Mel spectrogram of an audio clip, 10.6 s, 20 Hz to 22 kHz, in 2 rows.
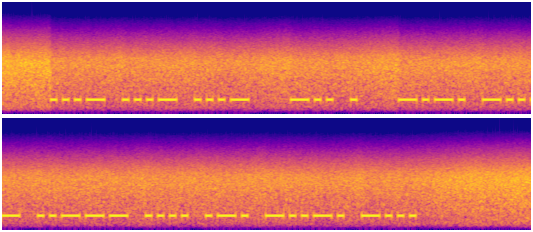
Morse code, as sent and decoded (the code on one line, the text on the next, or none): ...- ...- ...- / -.. . / -.-. -..- ..--- .... .-. -..-. -...
VVV DE CX2HR/B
